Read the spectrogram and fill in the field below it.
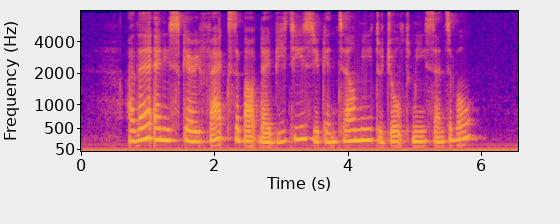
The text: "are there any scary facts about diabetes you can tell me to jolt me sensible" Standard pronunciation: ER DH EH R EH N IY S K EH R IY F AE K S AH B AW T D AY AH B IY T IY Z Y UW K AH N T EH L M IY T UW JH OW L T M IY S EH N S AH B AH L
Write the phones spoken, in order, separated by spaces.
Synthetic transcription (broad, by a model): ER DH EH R EH N IY S K EH R IY F AE K S AH B AW T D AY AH B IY T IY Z Y UW K AH N T EH L M IY T UW JH OW L T M IY S EH N S AH B AH L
